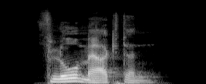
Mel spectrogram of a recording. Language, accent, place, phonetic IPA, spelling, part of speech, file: German, Germany, Berlin, [ˈfloːˌmɛʁktn̩], Flohmärkten, noun, De-Flohmärkten.ogg
- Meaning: dative plural of Flohmarkt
